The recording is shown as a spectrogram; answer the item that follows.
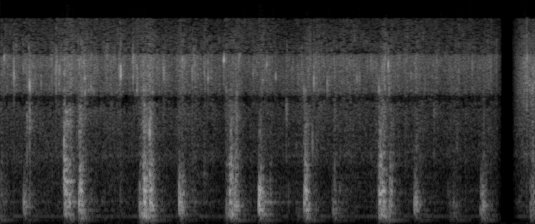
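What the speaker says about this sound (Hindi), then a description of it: "काजू को भी अच्छे से सॉटे कर लेंगे" Sliced onions and a few cashews sauté in a pan for paneer butter masala, a steady close sizzle punctuated by repeated scraping stirs at an irregular rhythm, with a brief drop to near silence at the end.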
